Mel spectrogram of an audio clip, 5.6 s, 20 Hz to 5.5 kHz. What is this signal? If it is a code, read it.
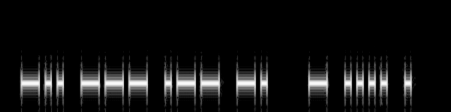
Morse code, heard as a keyed tone, about 16 wpm, 700 Hz. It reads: DOWN THE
